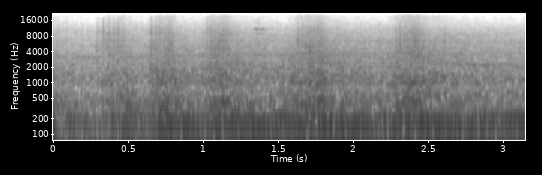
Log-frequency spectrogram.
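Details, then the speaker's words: Yamaha NMAX V2 scooter with check engine light from a suspected wiring or ECU fault, now running after repair: steady, even low putter idle with no knocks or misses, exhaust smoking, apparently from excess fuel; normal idle. "Yun o. Boss! It's alive now!"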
